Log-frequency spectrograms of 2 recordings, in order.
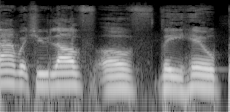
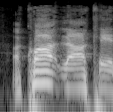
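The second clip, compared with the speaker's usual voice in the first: poor put-on Scottish accent. Trying to do a Scottish accent that a friend calls shit; bad Scottish accent. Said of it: "your Scottish accent is shit".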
